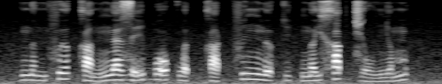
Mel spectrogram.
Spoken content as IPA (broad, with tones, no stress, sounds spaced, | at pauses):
n ə̤˨˩ n f ɨ˧ ə̯ k a˧˩ n ŋ ɛ˧ z ḭ˧˥ ɓ o̰˧˥ k w ə˨˩ t̚ k a˨˩ k̚ f i˧ ŋ n ɨ̰˧˨ ə̯ k i˨˩ k̚ n ə˨˦ j x a˦˥ k̚ t͡ɕ o̤˨˩ w ɲ ə˨˦ m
